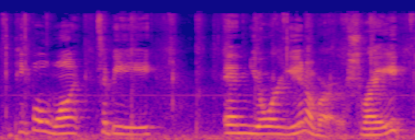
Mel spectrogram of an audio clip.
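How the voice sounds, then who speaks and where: Audible room echo surrounds a somewhat breathy woman of medium pitch who speaks with lively intonation. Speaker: tarot reader. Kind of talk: tarot reading to camera.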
